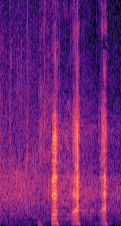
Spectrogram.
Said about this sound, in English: If you're old enough to know what that is, clap real quick, it'd be five of you.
